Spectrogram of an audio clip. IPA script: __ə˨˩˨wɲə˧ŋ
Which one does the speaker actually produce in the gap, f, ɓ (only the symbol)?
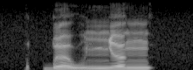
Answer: ɓ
